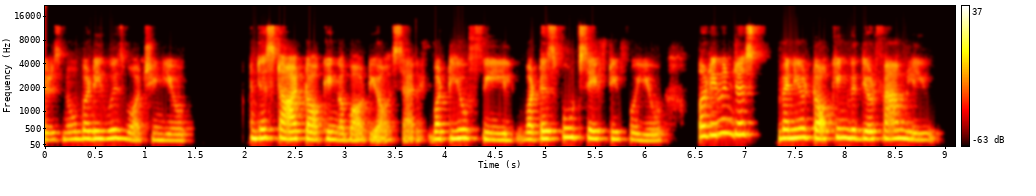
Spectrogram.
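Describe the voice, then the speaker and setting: At a moderate pace, a woman speaks in a somewhat breathy voice at a fairly high pitch, with ordinary pitch variation. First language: not English. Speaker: food safety consultant. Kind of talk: interview. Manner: halting.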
